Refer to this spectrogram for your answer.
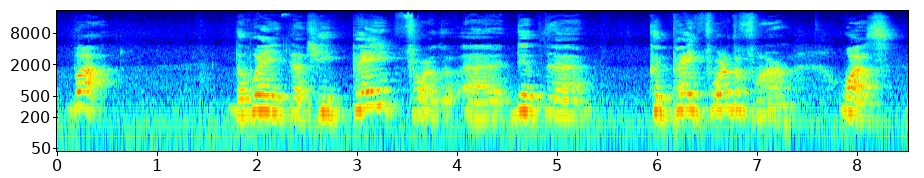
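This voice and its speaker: Amid noticeable background noise, a woman with a high pitch and ordinary pitch variation speaks very slowly, leaving long, frequent pauses. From Netherlands, raised in Canada. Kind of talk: interview answer.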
